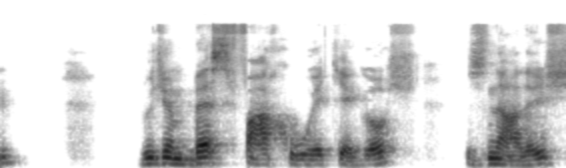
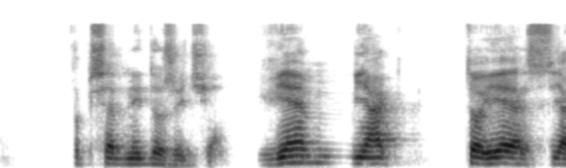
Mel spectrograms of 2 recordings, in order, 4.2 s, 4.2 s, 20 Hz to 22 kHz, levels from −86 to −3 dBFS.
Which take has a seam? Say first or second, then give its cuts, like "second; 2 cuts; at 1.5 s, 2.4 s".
second; 1 cut; at 2.0 s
